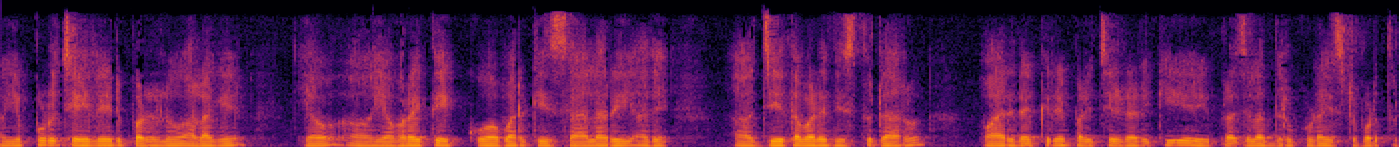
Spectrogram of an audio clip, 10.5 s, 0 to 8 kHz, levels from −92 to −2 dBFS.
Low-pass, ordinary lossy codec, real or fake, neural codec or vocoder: 7.2 kHz; AAC, 32 kbps; fake; vocoder, 22.05 kHz, 80 mel bands, WaveNeXt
